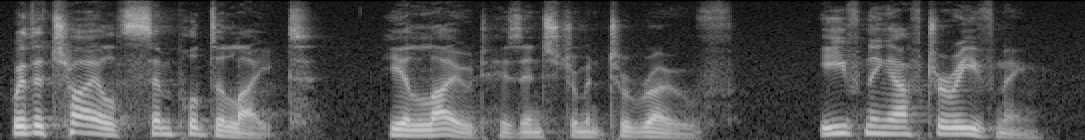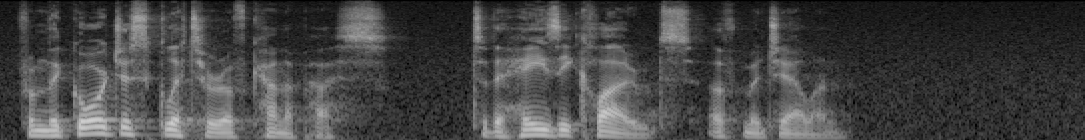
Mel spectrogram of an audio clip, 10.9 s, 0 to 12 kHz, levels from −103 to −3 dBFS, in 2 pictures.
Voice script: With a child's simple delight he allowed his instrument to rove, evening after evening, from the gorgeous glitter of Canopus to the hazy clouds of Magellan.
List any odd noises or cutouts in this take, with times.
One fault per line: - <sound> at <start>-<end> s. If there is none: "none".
none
